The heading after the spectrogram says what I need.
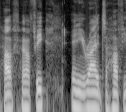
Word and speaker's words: Ruffy: if he was if his name is huffy it's pronounced Huff huffy and he rides a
